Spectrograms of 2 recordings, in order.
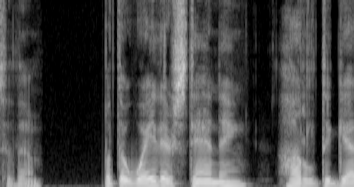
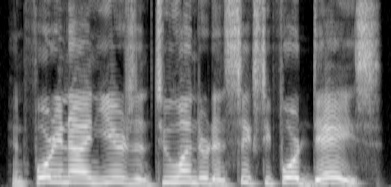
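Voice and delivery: much higher, loud defiant outburst; shouting; 11 semitones higher, 5 dB louder than usual. Acted. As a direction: shout it to cut him off. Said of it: "a voice shouts".

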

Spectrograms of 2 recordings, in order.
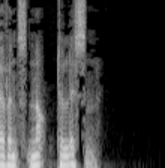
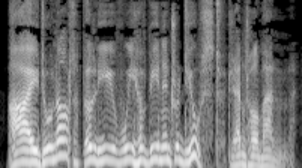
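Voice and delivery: frigidly aristocratic; 6 semitones higher, 4 dB louder than usual. Acted. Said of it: "in his most frigidly aristocratic accents".

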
